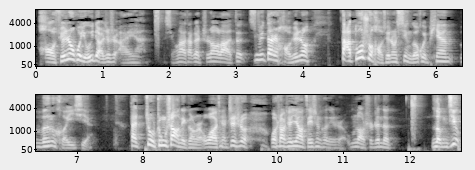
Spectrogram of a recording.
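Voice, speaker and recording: Animated, husky-voiced man telling stories. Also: fast. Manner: animated storyteller, acts out quotes with big pitch jumps. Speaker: podcast host. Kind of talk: casual chat, storytelling.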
